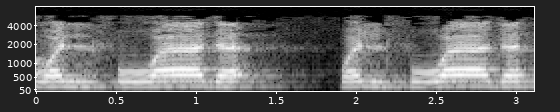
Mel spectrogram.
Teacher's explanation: الهمز أو الهمز من فؤاد حيث جاء في القرآن قد ابدلا، قد قرئ للأصبهاني بالإبدال، فيقرأ إن السمع والبصر والفؤاد والفؤاد، يبدل هذه الهمزة يبدلها واو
